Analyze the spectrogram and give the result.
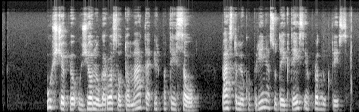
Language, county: Lithuanian, Šiauliai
